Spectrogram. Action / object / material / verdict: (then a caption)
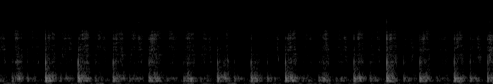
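scrape / wax-coated scratch art card scraped with a wooden stylus / coated card / none. A wooden stylus held in the fingers scratches the coating off a small shape on a flat, black, wax-coated scratch art sticker sheet of thin card lying on a grey mat, while the other hand holds the sheet still. The sound is continuous dry, rasping scratching in quick, fairly regular strokes of about three per second. Each short stroke has a bright, hissy edge over a soft low-mid body.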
